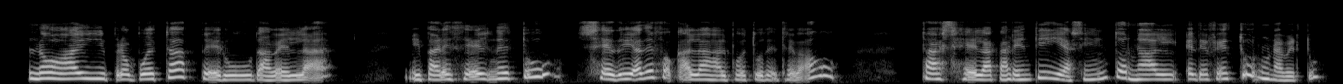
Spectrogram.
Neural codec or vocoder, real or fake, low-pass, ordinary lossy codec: codec, 16 kHz, 4 kbps, FunCodec, trained on Chinese and English, 50 frames a second; fake; none; none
